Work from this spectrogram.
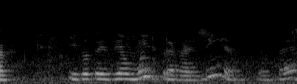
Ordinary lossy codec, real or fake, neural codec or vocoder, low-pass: none; real; none; 5.4 kHz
